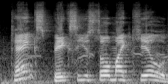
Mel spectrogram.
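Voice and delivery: mock-grateful annoyance. Real, not acted. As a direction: grumble at a teammate who robbed you. Annoyed that teammate took kill.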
